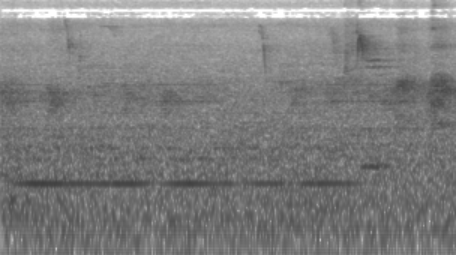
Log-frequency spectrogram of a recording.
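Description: Birds chirping: a few short, sharp high chirps scattered through, over a steady low hum and background noise.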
